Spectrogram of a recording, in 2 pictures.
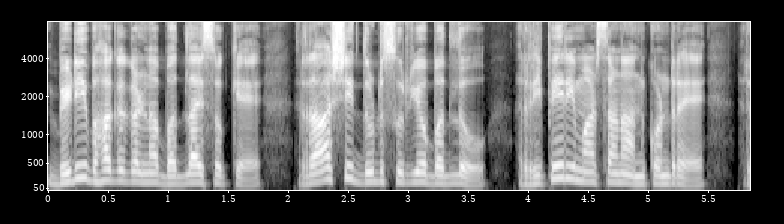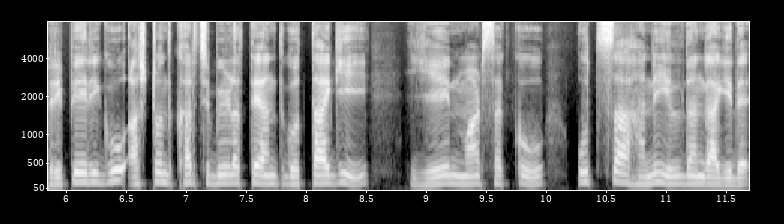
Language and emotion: Kannada, sad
